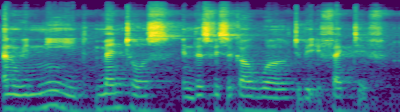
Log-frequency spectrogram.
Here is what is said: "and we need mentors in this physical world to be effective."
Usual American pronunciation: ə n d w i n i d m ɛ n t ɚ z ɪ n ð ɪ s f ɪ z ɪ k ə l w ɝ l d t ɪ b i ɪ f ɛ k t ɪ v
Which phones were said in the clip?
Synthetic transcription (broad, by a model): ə n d w i n i d m ɛ n t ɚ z ɪ n ð ɪ s f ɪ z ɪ k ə l w ɝ l d t ɪ b i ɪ f ɛ k t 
